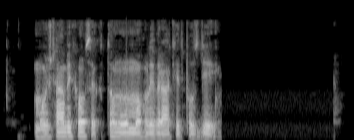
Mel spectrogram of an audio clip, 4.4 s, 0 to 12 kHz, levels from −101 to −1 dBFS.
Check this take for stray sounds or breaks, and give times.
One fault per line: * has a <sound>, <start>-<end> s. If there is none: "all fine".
all fine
